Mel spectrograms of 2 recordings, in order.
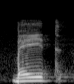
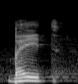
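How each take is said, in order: Both takes have the same delivery.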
